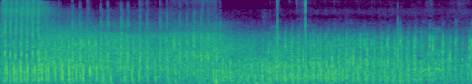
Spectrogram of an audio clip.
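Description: Rapid bursts of automatic gunfire and heavy weapon blasts in war combat footage in Ukraine, loud and continuous, with a rocket-propelled grenade being fired amid the shooting.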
